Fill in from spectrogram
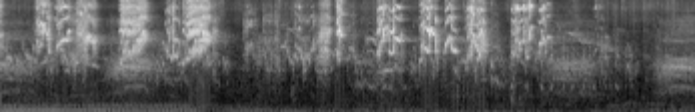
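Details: Several lovebirds of various colours chirping: sharp, high squawking notes in quick, uneven runs of about two or three per second, over a low droning background hum.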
